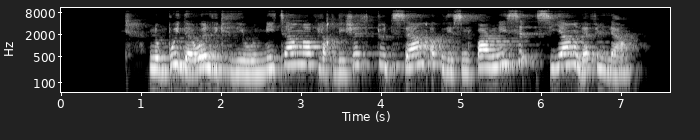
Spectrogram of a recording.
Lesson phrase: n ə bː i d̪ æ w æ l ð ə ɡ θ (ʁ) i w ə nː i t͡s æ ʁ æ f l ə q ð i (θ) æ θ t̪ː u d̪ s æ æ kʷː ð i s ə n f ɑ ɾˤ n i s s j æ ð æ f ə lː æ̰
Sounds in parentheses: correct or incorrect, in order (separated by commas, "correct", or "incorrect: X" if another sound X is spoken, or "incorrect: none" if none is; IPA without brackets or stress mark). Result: incorrect: ð, incorrect: ʃ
